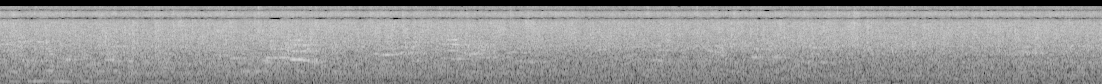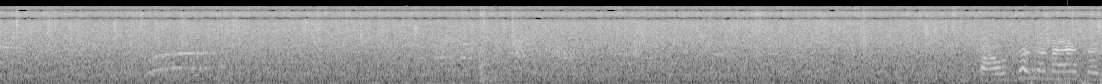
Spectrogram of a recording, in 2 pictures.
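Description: Sudden heavy monsoon rain with strong wind in a village farm setting, a loud dense continuous roar of rainfall and gusts filling the whole stretch, with voices faintly under it.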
